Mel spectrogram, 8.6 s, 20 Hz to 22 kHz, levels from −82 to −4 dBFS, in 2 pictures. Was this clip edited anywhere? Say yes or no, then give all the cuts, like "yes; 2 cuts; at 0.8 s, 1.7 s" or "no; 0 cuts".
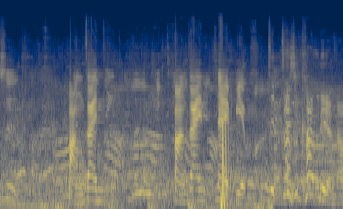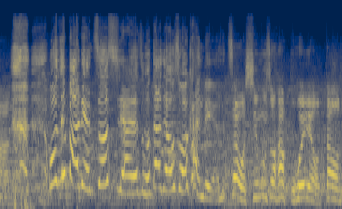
yes; 1 cut; at 3.4 s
